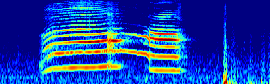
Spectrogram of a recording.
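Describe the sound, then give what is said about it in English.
A loud cat meow, drawn out for nearly two seconds with a brief break in the middle, followed by a single sharp knock or click. “You like to pet the kitty?”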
